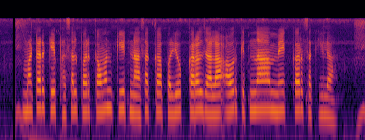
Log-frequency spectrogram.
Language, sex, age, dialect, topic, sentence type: Bhojpuri, female, 25-30, Western, agriculture, question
